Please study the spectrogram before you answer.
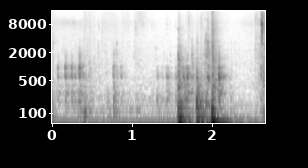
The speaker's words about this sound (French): J'ouvre mon frigo parce qu'il est en train de faire un bruit bizarre en même temps. Stop.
